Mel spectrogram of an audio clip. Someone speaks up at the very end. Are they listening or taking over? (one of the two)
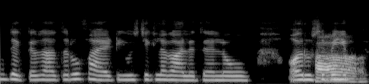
listening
